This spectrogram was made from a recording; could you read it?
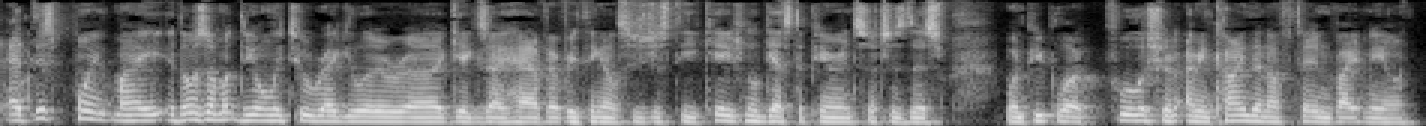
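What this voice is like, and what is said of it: Deep voice, slight Yankee accent. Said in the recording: “he has this amazing voice ... it's got the depth, it's got the gravitas ... a little bit of a cool, you know, what I call a Yankee accent”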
